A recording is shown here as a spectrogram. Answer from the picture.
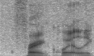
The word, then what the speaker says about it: Frank Quitely: is it Frank Quitely? Is that how you say his name? – Yeah.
